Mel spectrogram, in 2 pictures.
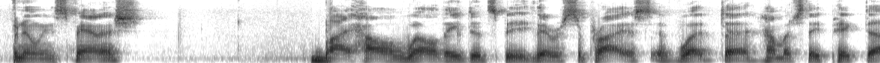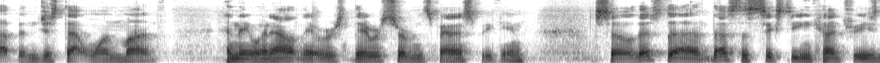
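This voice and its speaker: A man's voice: medium pitch, creaky. A man in his thirties, seated indoors, recalling past travels in a rambling interview answer full of restarts and fillers. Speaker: returned missionary interviewee. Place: indoor room by a window, seated in armchair.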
